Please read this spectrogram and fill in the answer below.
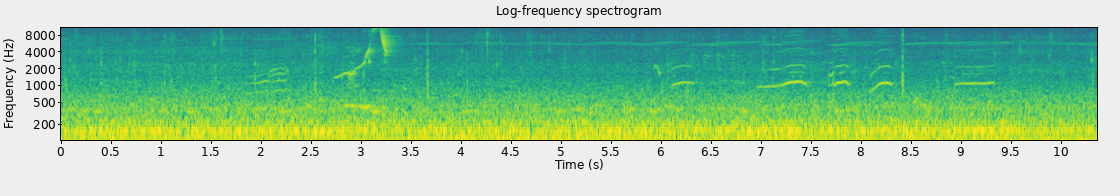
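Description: Baby macaque giving short cries that rise and fall, several in a row, over a steady low motor-like hum; a quick rising whistle about three seconds in.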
